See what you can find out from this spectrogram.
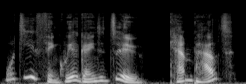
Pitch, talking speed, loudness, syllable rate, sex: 160 Hz, 245 wpm, -20 LUFS, 6.0 syllables/s, male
